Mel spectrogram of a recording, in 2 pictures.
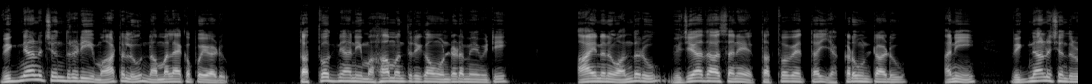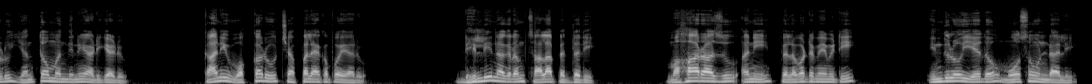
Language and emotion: Telugu, neutral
